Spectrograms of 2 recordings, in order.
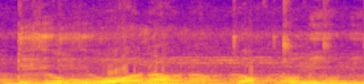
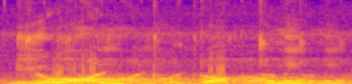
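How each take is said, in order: First: The words 'want to' are reduced to 'wanna'. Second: The words 'want to' are said in full.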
